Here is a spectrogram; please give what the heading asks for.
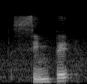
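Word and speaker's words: Simpey: the name of Derek Simpe. Okay. Derek spelled as D-E-R-E-K, Simpe as S-I-M-P-E-Y. I like the way you pronounce it. Very Ghanaian, Simpe.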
